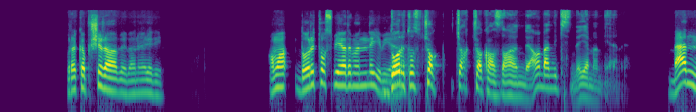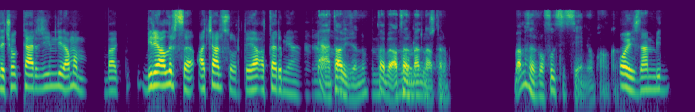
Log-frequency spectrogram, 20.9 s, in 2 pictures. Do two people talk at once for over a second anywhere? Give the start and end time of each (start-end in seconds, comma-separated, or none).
15.5-17.1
